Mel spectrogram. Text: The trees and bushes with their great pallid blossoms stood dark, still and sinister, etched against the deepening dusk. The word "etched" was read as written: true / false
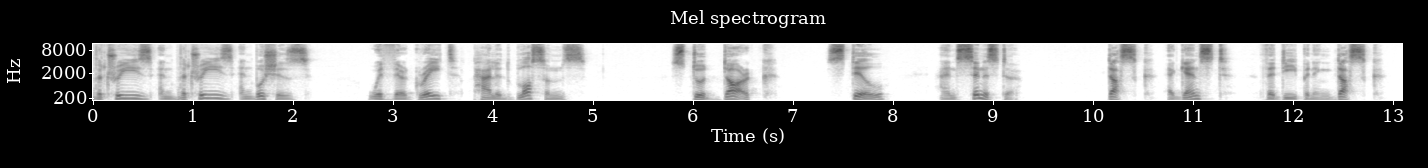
false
